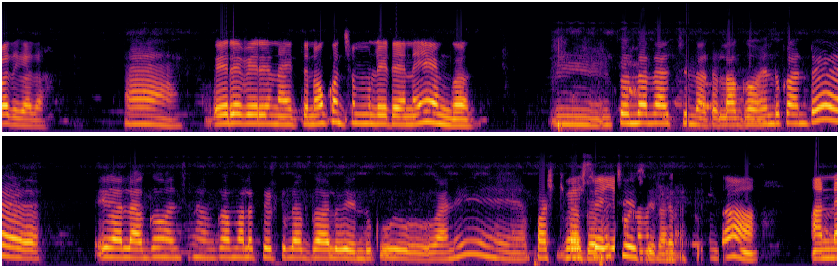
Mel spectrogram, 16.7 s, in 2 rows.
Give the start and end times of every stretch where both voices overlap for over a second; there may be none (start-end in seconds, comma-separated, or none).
14.0-15.4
